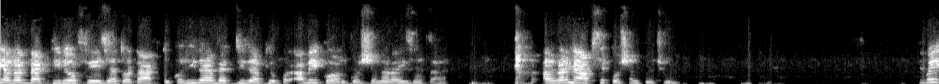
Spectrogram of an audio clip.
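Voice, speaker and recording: This biology teacher, a woman with an Indian accent, runs an exam-prep lecture where she asks and answers her own questions and restates the main points. Her voice sits high; the recording is dry, with the highs cut off.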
